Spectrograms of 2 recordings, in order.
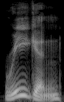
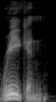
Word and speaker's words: Regan: in the 1980s you might remember that Donald rean was his treasury secretary and later Chief of Staff it was very easy to confuse those two names Ronald Reagan and Donald rean Reagan and rean are actually variations of the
